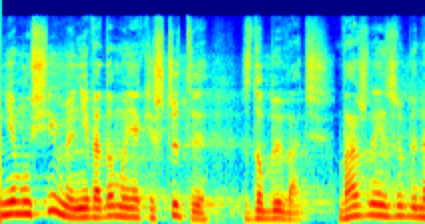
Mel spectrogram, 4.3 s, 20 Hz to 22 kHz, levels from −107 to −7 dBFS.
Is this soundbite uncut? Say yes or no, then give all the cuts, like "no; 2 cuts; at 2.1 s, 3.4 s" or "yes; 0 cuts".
no; 1 cut; at 3.3 s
